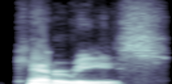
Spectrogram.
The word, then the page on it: Kanarese: American English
